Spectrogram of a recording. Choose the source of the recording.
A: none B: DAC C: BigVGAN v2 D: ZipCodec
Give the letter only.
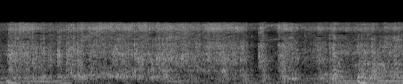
A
